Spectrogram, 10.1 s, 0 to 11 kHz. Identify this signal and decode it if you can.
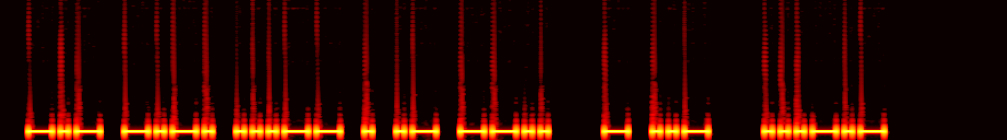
Morse code, heard as a keyed tone, about 15 wpm, 700 Hz. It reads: KC3EAZ TU <SK>
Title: Practice QSO - Exchange 4 - Ending - 15wpm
